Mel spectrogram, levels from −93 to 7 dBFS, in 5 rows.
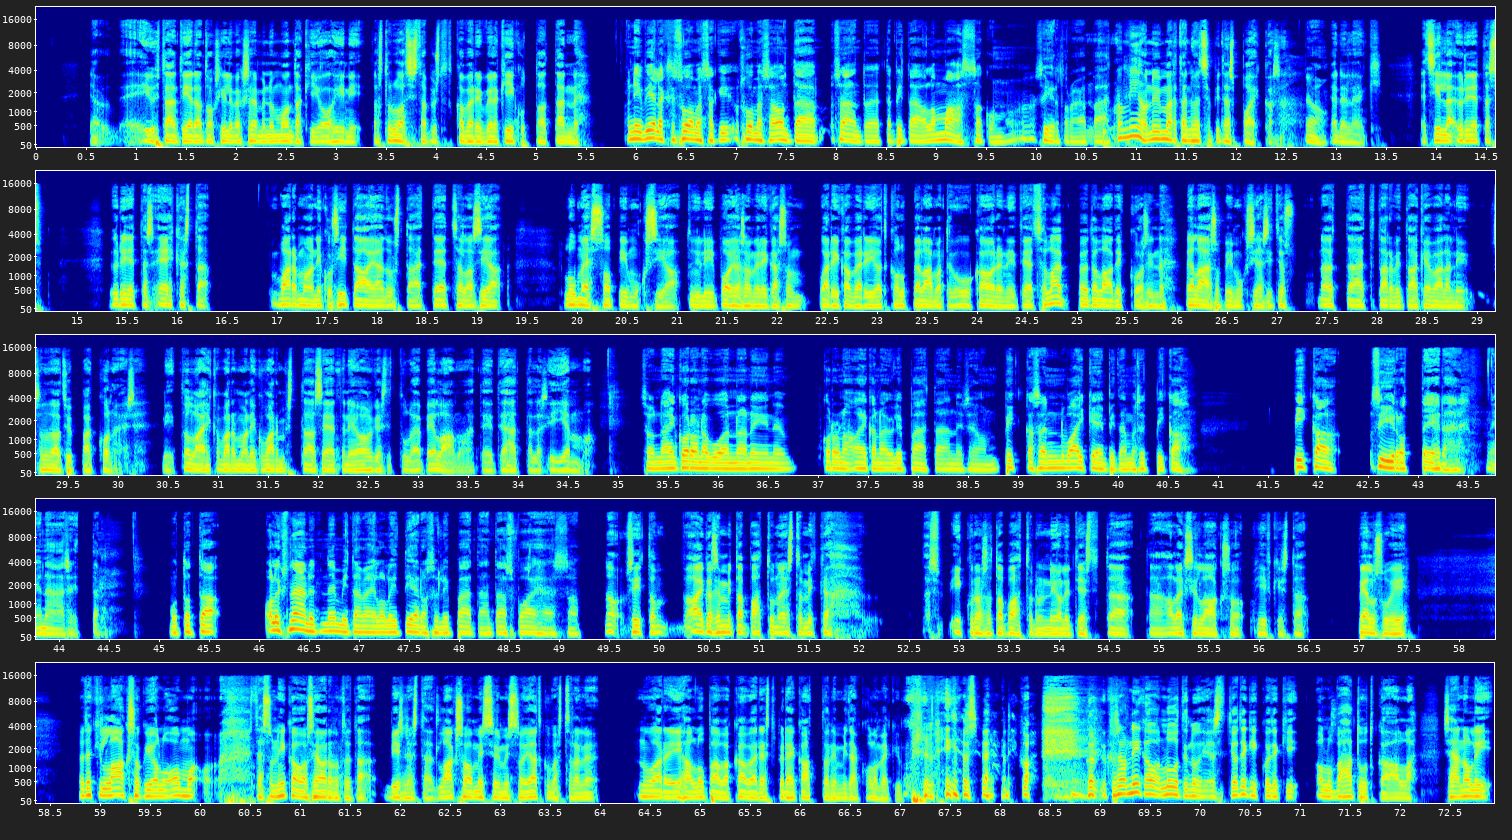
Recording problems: none

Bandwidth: 15.5 kHz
